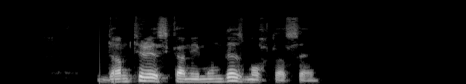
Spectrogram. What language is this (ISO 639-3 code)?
lzz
